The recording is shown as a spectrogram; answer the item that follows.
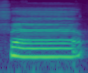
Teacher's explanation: ऊपर वाले दोनों दांतों का सिरा और नीचे के होठ का अंदरूनी हिस्सा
